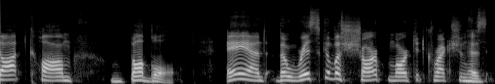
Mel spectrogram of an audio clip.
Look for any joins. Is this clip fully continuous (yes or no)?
yes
